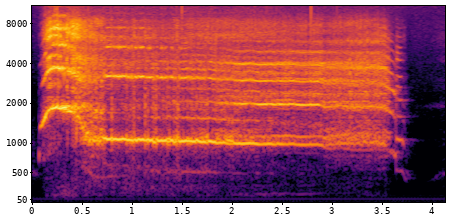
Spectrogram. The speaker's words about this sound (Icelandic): Það tók Lissi nokkra sekundra átta sig, áður en hún öskraði með öllum lífs- og sálakröftum úr skelvingu.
